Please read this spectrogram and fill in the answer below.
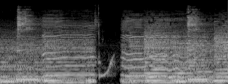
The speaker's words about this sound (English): Splash.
